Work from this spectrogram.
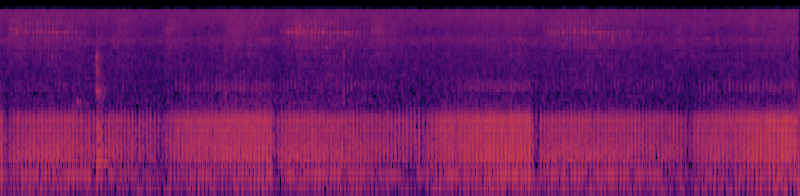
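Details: Steady low purr from a pet cat, rhythmic breath cycles about every two to three seconds with slight breathy hiss between, occasional faint clicks, quiet indoor setting without speech.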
